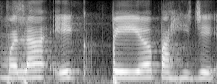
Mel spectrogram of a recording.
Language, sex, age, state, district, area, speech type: Marathi, female, 18-30, Maharashtra, Buldhana, rural, read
